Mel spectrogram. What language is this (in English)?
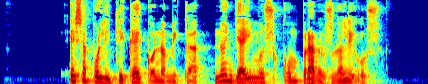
Galician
